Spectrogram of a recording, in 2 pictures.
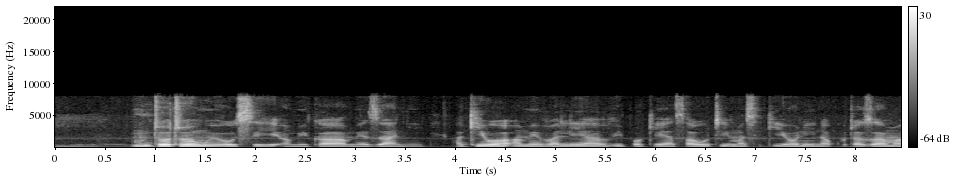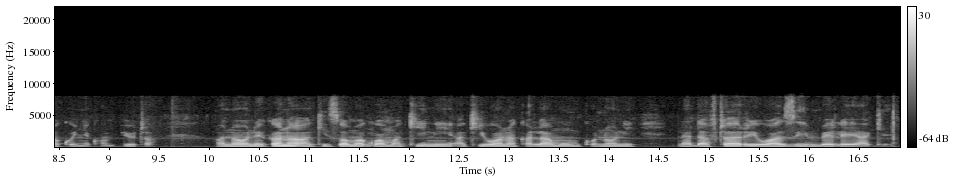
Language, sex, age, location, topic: Swahili, female, 18-24, Nairobi, education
